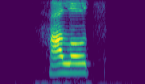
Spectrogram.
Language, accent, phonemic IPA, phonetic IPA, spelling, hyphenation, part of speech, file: Armenian, Eastern Armenian, /hɑˈlot͡sʰ/, [hɑlót͡sʰ], հալոց, հա‧լոց, noun, Hy-հալոց.ogg
- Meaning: 1. crucible 2. thaw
